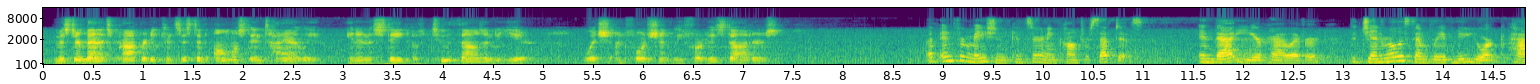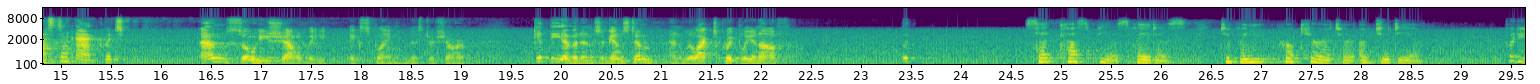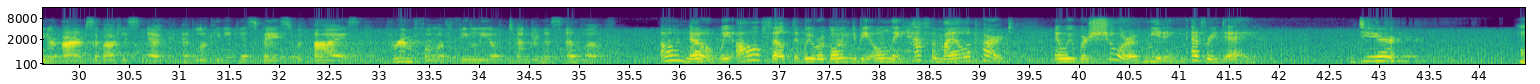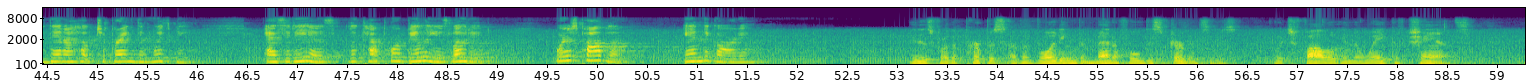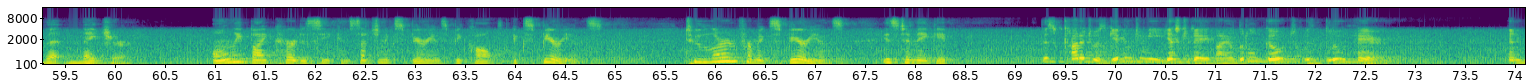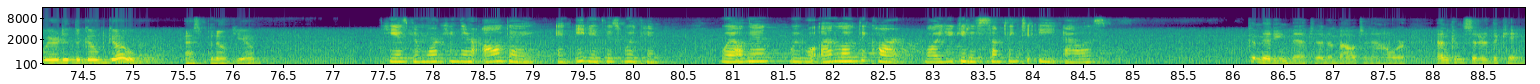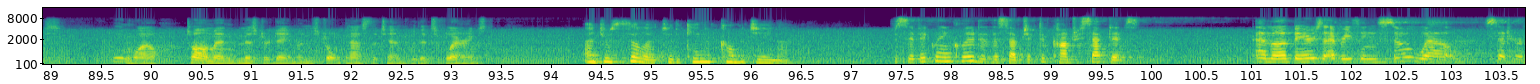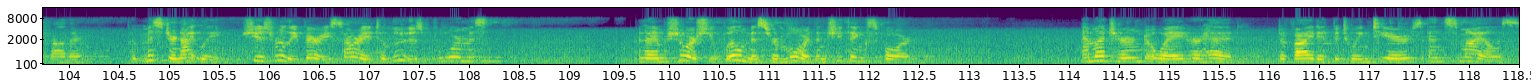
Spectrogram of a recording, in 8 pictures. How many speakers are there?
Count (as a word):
ten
